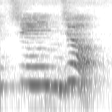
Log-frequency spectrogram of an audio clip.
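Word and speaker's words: change: पण इ वाचायचा नाही मग हा शब्द बनेल चेंज जी ई जी च्या सोबत इ आला तर ज उच्चार करायचा ग नाही करायचा म्हणून मी इथे ग लिहिलं नाही ज लिहिलेला आहे चेंज नेक्स्ट बघूया आपण प्लीज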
